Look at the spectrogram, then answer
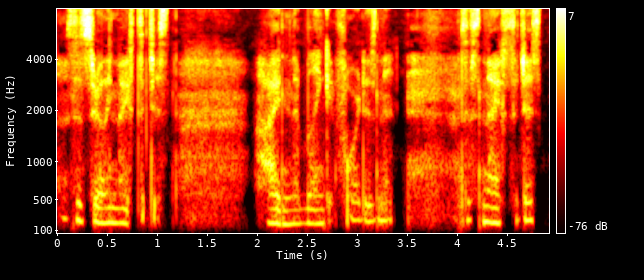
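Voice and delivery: sleepy cozy whisper. Acted. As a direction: hush it under the blanket. Held whisper.

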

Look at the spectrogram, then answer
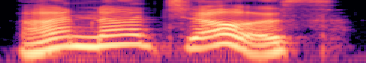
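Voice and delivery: loud, high, drawn-out denial; protesting. A narrator's reading. Evan denies to Kate that he is jealous, protesting. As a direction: protest slowly and emphatically. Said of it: "Evan protested".

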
